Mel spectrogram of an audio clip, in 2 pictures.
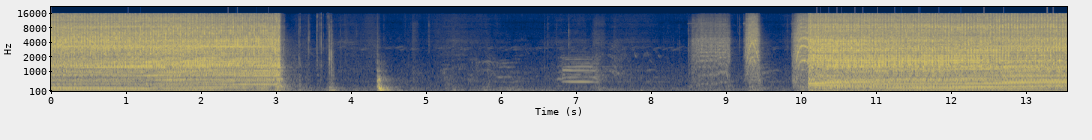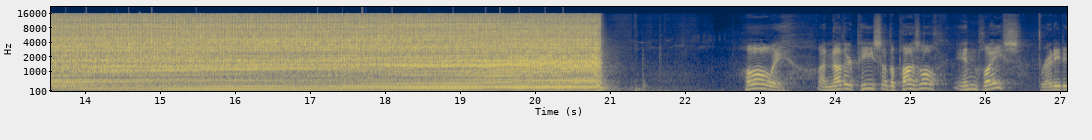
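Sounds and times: cordless drill whining: 0.0 - 3.2, 8.5 - 21.0.

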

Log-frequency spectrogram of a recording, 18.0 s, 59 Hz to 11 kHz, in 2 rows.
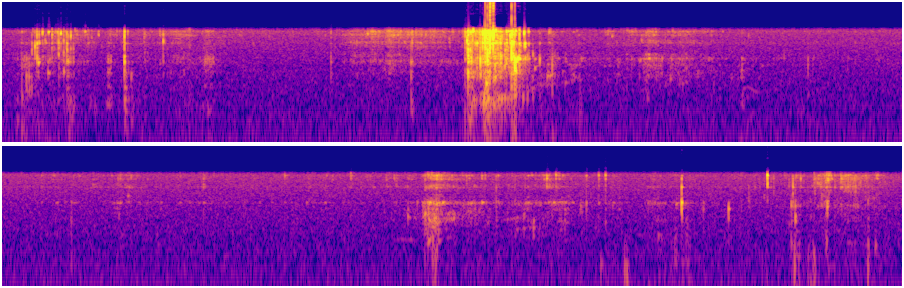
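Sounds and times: underwater splash and bubbling: 0.0 - 2.2, 3.4 - 7.7, 11.8 - 18.0.

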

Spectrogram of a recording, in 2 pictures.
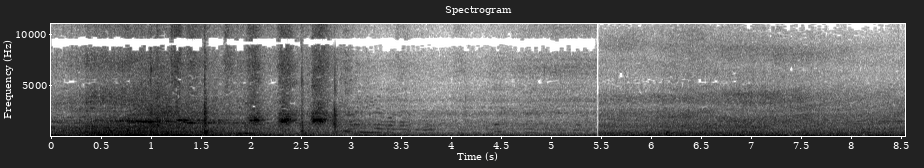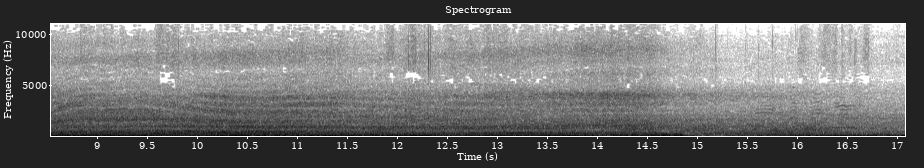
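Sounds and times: vehicle passing by: 0.0 - 3.0, 5.4 - 16.2
traffic rumble: 0.0 - 17.0.

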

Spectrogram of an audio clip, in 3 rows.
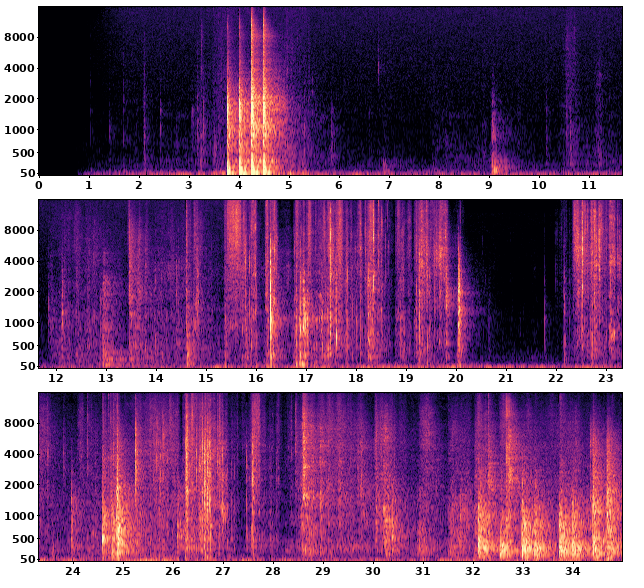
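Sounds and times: paper and banknotes rustling: 13.5 - 20.2, 22.0 - 24.3, 25.2 - 30.4
envelope tearing: 15.4 - 20.2, 22.0 - 23.6, 25.2 - 28.2.

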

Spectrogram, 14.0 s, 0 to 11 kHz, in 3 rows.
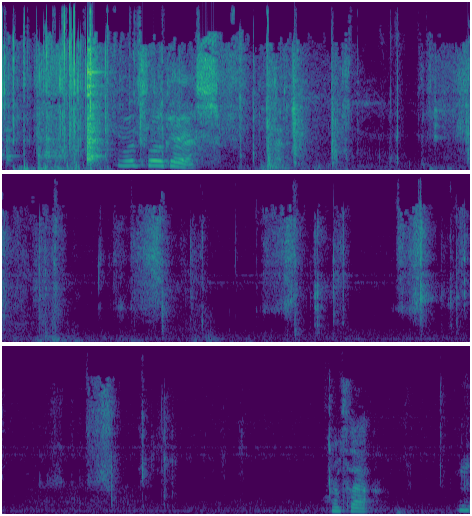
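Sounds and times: trading cards flicking and sliding: 4.2 - 4.9, 7.3 - 9.4, 10.2 - 11.2.

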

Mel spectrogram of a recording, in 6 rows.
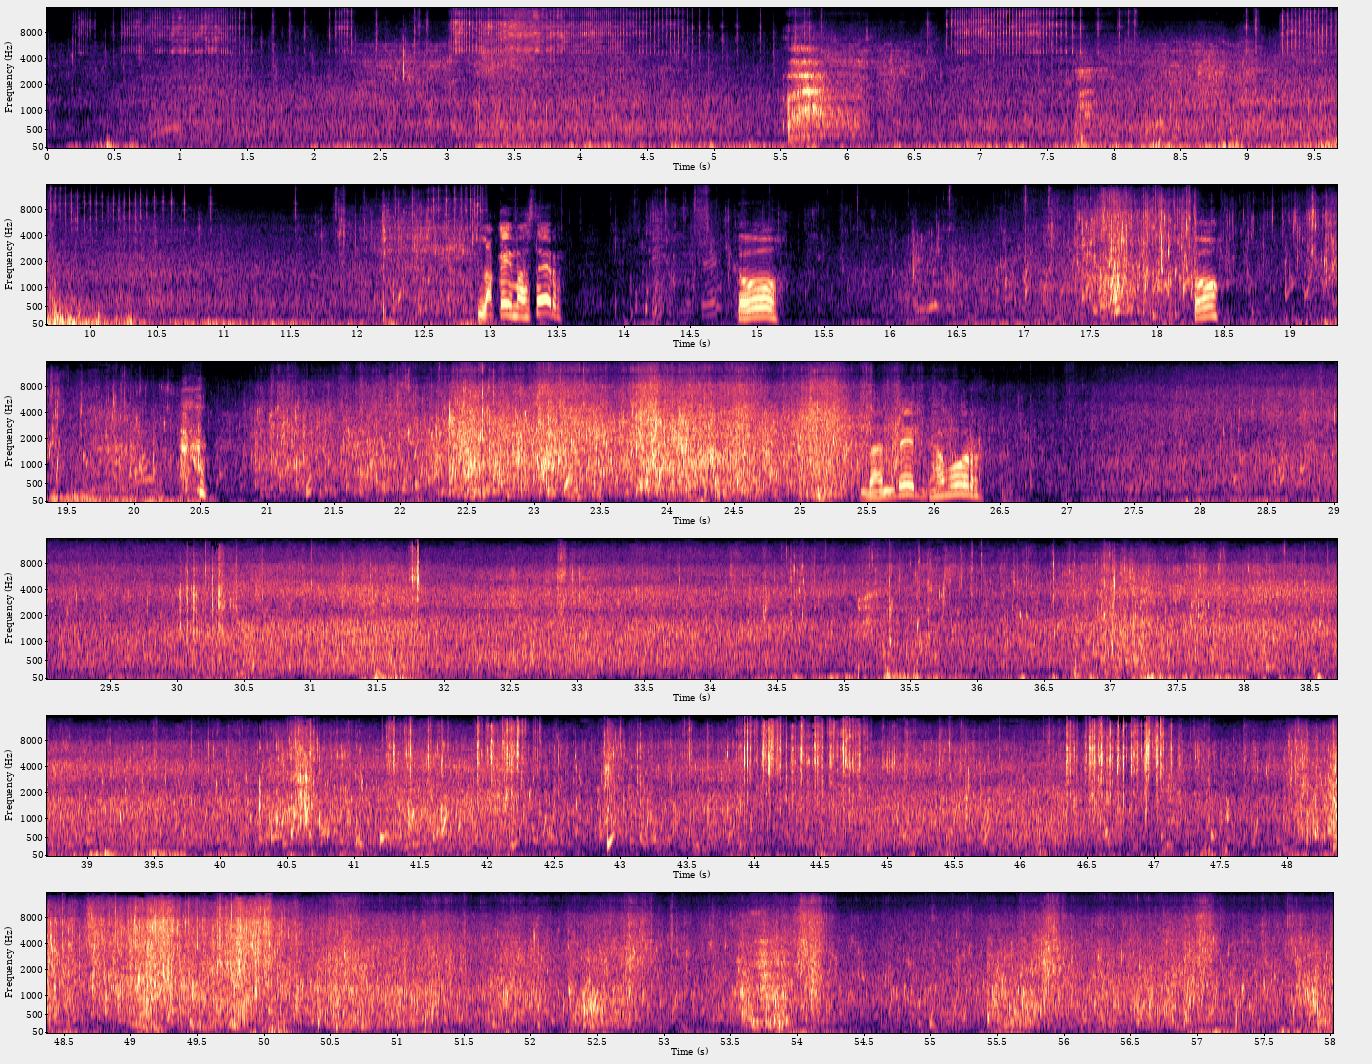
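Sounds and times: shallow seawater washing: 0.0 - 10.2, 10.8 - 58.0
wind buffeting microphone: 0.0 - 13.1, 15.6 - 58.0
splashes of person wading: 16.4 - 25.6, 39.3 - 58.0.

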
